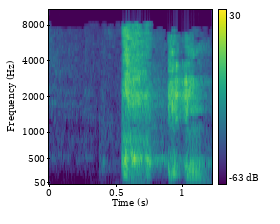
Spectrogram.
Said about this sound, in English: And I have a little bit of a cold, so bear with me if you hear any coughing.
